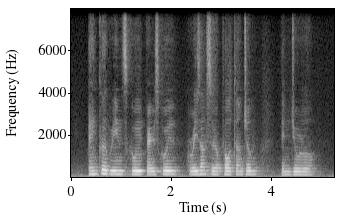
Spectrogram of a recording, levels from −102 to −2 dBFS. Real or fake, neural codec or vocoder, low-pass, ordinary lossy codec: fake; codec, 16 kHz, 0.5 kbps, FunCodec, trained on Chinese and English, 25 frames a second; none; none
